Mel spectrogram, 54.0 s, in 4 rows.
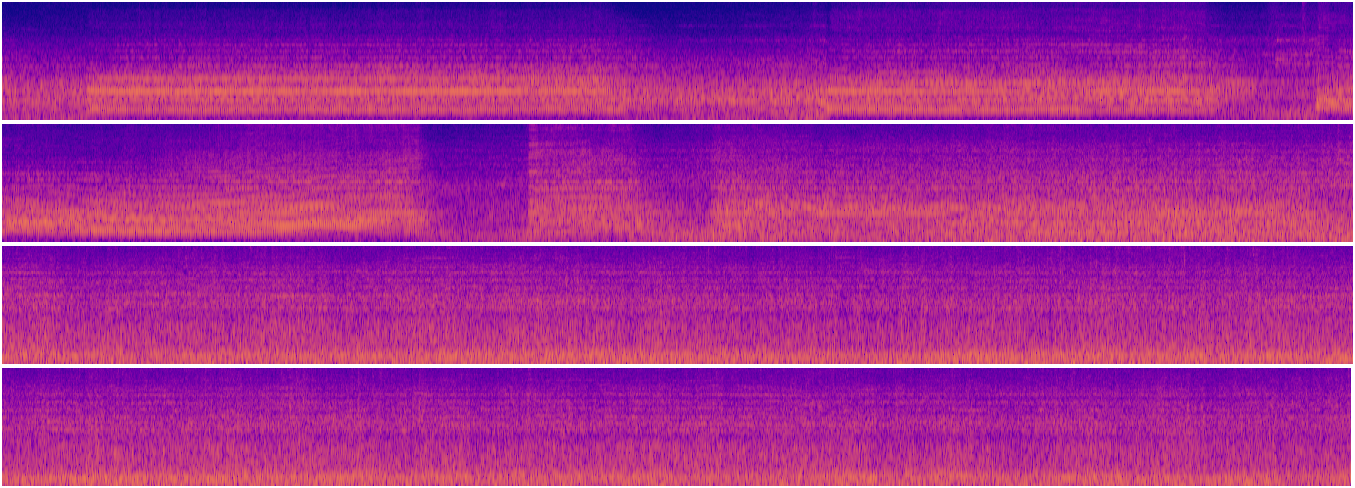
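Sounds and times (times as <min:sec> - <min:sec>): locomotive horn: 0:00.0 - 0:18.0, 0:18.8 - 0:26.8
freight train wheels clacking: 0:07.9 - 0:54.0.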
